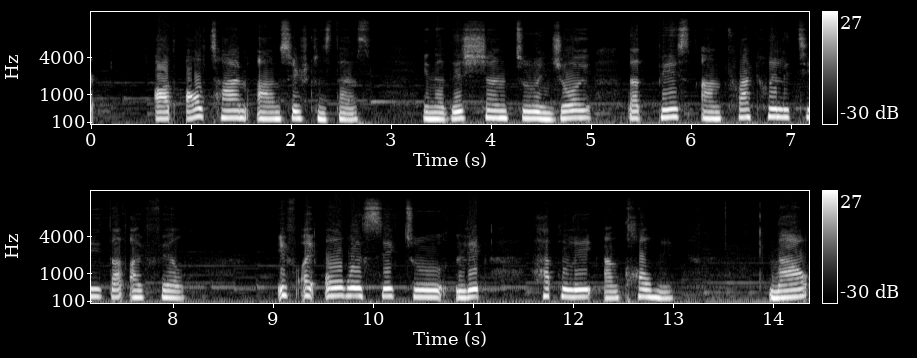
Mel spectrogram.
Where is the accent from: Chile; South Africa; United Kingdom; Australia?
Chile; from Chile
